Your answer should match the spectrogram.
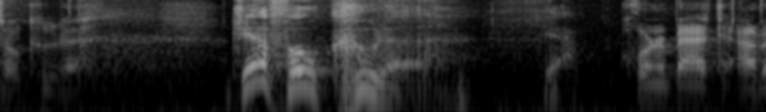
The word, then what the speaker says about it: Okudah: How do you pronounce it? I like to say Okudah. I think it's Okudah.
